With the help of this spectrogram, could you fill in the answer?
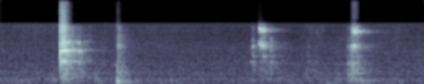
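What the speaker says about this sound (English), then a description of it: "So you're going to have to tap it a little bit to get that to come out." A glued cutting board is tapped free of metal bar clamps in a workshop: four sharp knocks with short clinking rings, spaced irregularly, close and fairly quiet against a soft background.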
